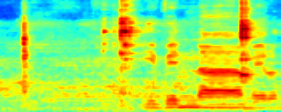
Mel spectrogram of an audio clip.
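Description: Dishes and utensils clinking on a tabletop, with a sharp clink just after the start and another near the end. A voice sounds briefly in the second half.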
